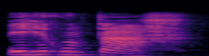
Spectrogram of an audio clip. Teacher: a sílaba forte foi na última. Então eu vou chamar essa sílaba de oxítona.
